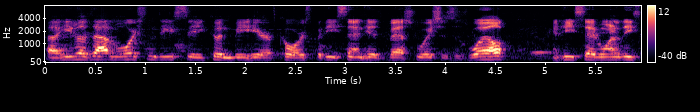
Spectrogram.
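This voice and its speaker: A man with a fairly high pitch, a moderate pace and ordinary pitch variation. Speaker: event emcee. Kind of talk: tribute speech. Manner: loud.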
